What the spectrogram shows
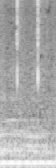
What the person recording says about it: You can hear the ball that's inside there. That's going to get all the product nice and even.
